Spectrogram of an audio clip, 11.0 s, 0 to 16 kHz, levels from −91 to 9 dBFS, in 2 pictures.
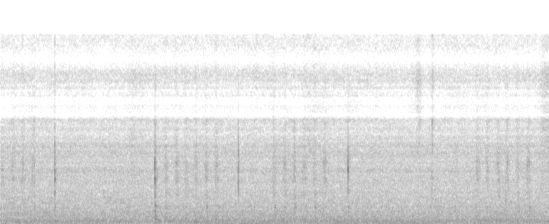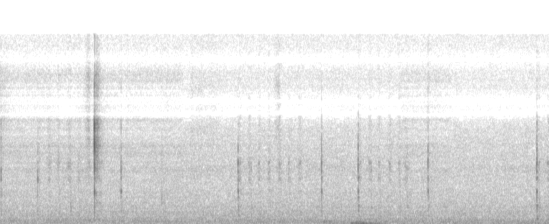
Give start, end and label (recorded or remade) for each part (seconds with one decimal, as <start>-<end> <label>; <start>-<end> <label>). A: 0.0-7.3 remade; 7.3-9.5 recorded; 9.5-10.0 remade; 10.0-11.0 recorded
